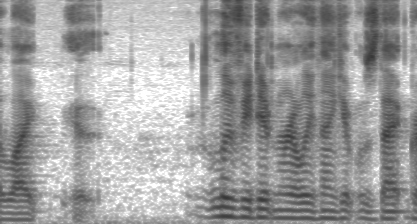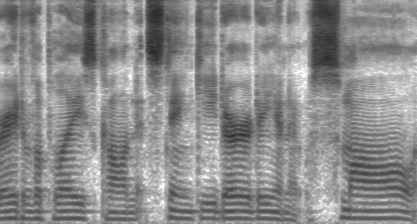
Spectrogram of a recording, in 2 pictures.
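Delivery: normal talking voice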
